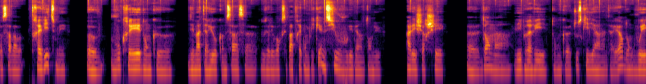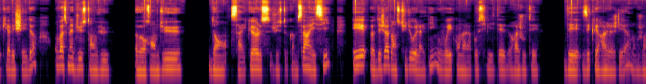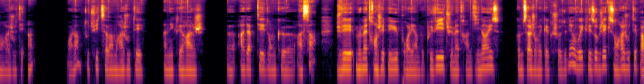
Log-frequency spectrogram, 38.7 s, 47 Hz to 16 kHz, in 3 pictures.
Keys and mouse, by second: 0.0-2.2 drag, 5.8 click, 8.9-11.5 drag.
